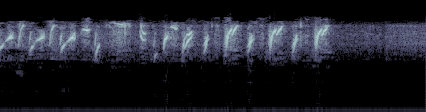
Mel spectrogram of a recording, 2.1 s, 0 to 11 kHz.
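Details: European goldfinch song from an old recording dated 1982 to 1990: a rapid, tinkling burst of high twittered and liquid chirping notes lasting about a second and a half, then faint background hiss.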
